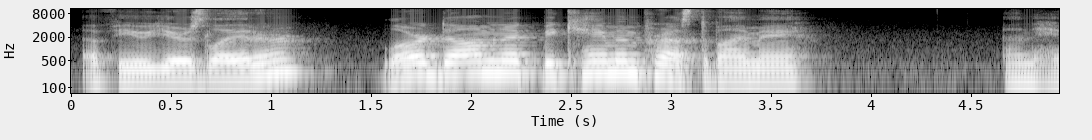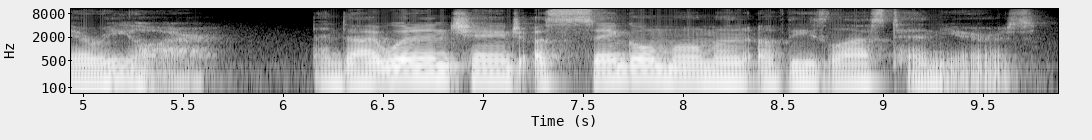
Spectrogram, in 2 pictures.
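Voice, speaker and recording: A woman playing a snobby, wry tsundere who judges others, in an intimate scripted audio roleplay with deliberate, dramatic delivery. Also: deep voice, mellow, exaggerated voice. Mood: fond, playful.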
